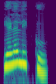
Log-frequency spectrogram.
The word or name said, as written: ಎಲೆಲೆಗ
